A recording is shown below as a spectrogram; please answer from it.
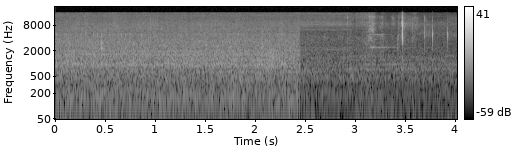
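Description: Steady low rumbling noise of a moving escalator, cutting off suddenly about two and a half seconds in to a quieter background with a few faint clicks.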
